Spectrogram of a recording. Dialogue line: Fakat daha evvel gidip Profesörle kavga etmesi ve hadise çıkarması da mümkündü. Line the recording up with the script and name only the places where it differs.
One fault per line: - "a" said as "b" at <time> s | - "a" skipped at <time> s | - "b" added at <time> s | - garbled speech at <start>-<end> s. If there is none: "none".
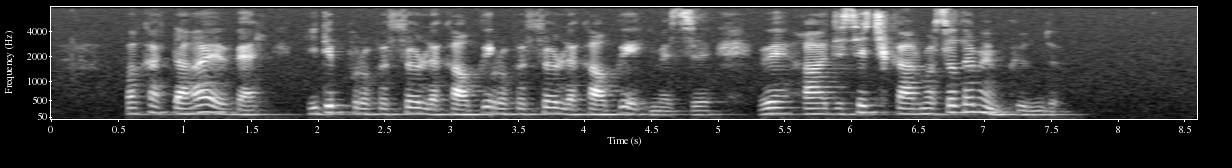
- "Profesörle kavga" added at 3.3 s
